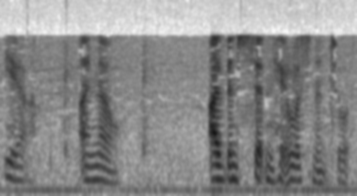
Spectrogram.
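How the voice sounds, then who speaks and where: A woman's voice: deep voice, a little slow. A woman playing an overwrought, guilt-ridden young woman in an old radio horror drama, intense and melodramatic. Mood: resigned. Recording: dull, noisy vintage radio recording.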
